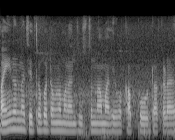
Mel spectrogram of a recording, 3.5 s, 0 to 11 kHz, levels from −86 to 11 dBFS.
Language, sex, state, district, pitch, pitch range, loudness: Telugu, male, Andhra Pradesh, Visakhapatnam, 140 Hz, 135-150 Hz, -22 LUFS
